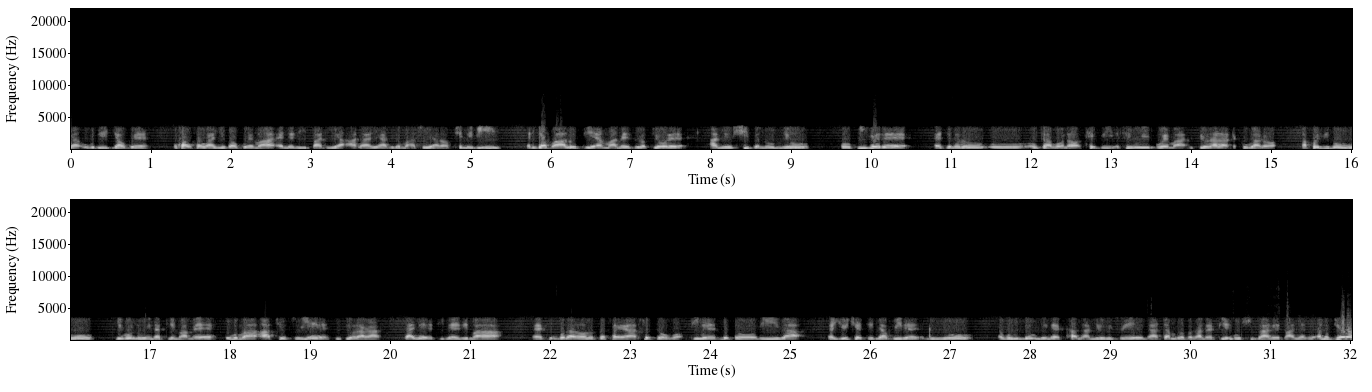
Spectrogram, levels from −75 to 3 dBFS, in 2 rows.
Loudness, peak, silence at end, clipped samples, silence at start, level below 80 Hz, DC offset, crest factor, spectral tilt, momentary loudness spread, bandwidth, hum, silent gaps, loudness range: -25 LUFS; -6 dBFS; 0 s; under 0.1%; 0 s; -80 dBFS; under 0.1%; 20 dB; -8.5 dB/octave; 7 LU; 5.8 kHz; none; none; 2 LU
